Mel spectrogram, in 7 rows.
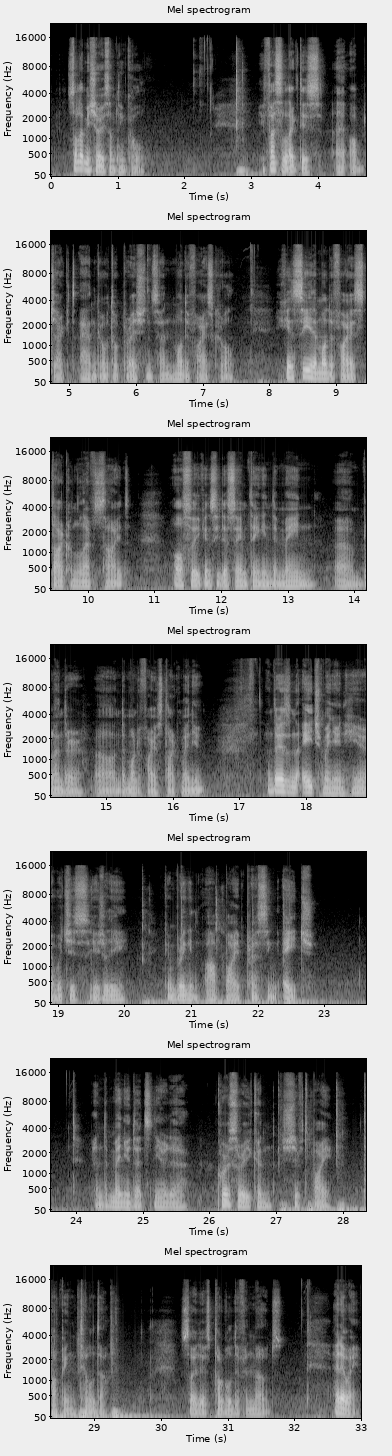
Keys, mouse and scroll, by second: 0.1-2.1 scroll down 1, 2.1 click, 2.7 q.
